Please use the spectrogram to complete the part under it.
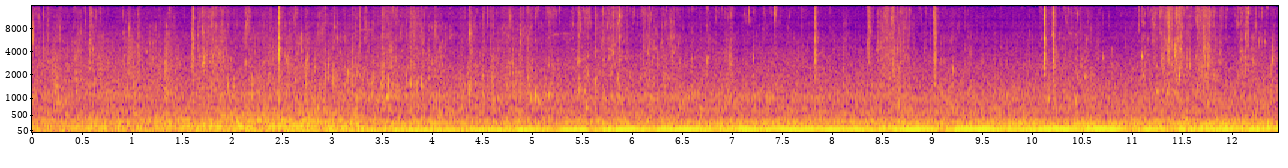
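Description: Water rinsing a plankton net during oceanography fieldwork, a continuous gurgling, trickling flow with a low engine-like hum beneath it and no talking.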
